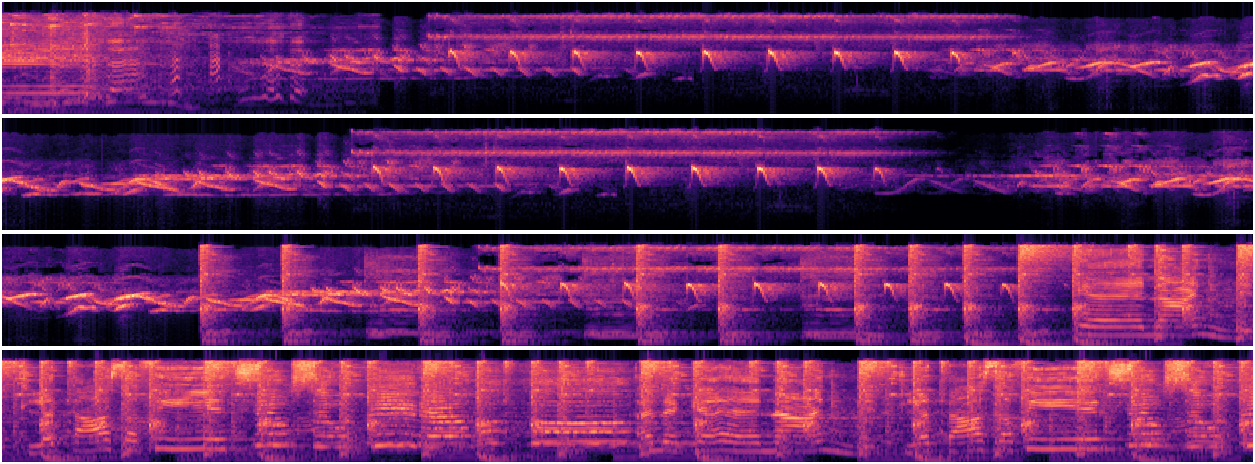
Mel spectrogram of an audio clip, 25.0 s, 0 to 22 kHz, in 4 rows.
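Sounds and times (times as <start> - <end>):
birds chirping and trilling: 1.0 - 17.9.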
